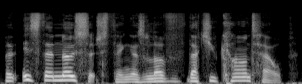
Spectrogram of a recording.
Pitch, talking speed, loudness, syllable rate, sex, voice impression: 145 Hz, 240 wpm, -18 LUFS, 4.8 syllables/s, male, masculine, adult-like, slightly dark, sincere, calm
